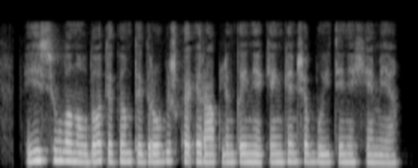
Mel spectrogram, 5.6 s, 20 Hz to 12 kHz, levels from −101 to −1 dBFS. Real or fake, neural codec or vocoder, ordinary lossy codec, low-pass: real; none; MP3, 48 kbps; 7.2 kHz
